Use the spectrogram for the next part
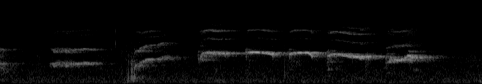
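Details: A five-week-old Miniature Dachshund puppy, one of a litter born March 30th, whines softly: a short level cry, a rising squeal, then a drawn-out, wavering whimper over faint background hiss.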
